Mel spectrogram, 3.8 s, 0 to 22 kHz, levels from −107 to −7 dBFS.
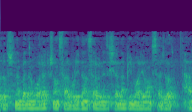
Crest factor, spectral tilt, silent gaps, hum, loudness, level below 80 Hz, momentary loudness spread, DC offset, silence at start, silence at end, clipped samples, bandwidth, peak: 14 dB; -6 dB/octave; none; none; -34 LUFS; -60 dBFS; 3 LU; under 0.1%; 0 s; 0 s; under 0.1%; 7.6 kHz; -20 dBFS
